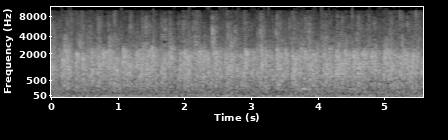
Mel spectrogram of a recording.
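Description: An audience applauds a group of women steadily for several seconds, a dense, even wash of many hands clapping at constant loudness with no pauses and no voices standing out.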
